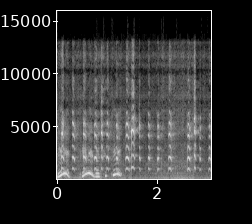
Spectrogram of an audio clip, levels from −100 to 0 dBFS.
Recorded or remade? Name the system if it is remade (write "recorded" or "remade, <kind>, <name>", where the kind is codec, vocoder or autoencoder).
remade, autoencoder, DAC-VAE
